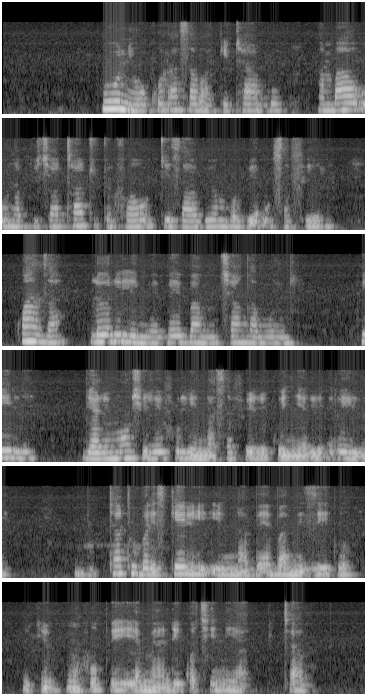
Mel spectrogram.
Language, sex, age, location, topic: Swahili, female, 18-24, Kisumu, education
